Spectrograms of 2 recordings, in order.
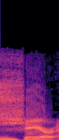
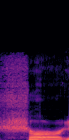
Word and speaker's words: Cher: And I texted you and I was like, are you pronouncing it sure? And you're like, no, I'm saying Cher.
